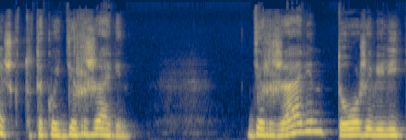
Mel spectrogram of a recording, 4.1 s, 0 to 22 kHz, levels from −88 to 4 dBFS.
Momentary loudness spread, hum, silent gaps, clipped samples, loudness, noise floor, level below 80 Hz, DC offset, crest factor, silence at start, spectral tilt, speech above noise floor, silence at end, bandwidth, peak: 8 LU; none; none; under 0.1%; -13 LUFS; -57 dBFS; -60 dBFS; under 0.1%; 12 dB; 0 s; -5.5 dB/octave; 45 dB; 0 s; 17.5 kHz; 0 dBFS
